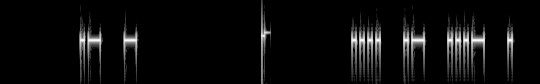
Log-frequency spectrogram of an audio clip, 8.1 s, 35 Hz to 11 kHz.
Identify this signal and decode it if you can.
Morse code, heard as a keyed tone, about 20 wpm, spaced as for 15 wpm, 700 Hz. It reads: AT HAVE
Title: 2x Character Spacing - Top 100 Words - 20wpm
